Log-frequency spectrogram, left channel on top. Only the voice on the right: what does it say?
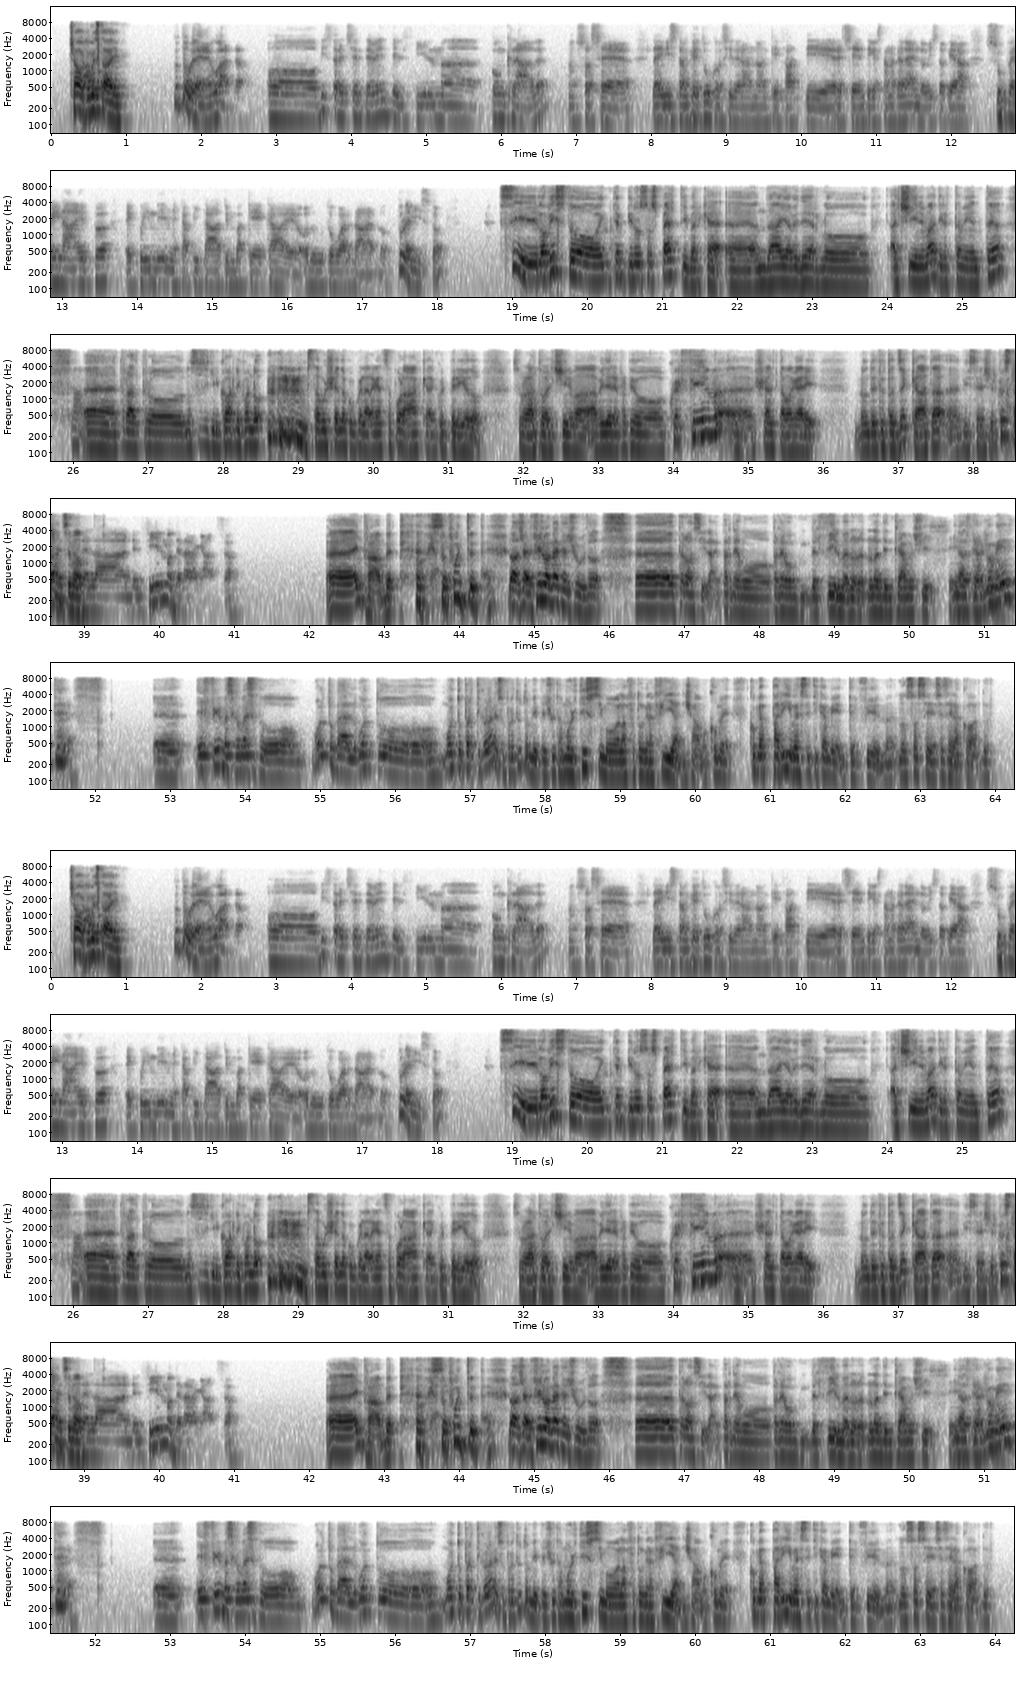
Ciao,
tutto bene, guarda, ho visto recentemente il film eh, Conclave, non so se l'hai visto anche tu, considerando anche i fatti recenti che stanno accadendo, visto che era super in hype e quindi mi è capitato in bacheca e ho dovuto guardarlo. Tu l'hai visto?
No.
Ah,
ma scelta
della- del film o della ragazza?
Ok,
ok,
se
se lasciamo
stare.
